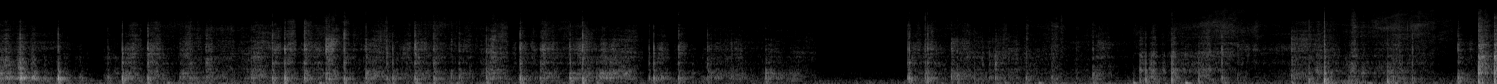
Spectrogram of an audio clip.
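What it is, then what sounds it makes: Wooden table top under nail scratching and tapping. The backs of fingernails tap and trace across a large, solid, smooth white-finished wooden table top in fast, scratchy strokes. The sound is a soft, dense patter of dry scrapes and light taps with almost no ring, easing into a quieter stretch partway through before the scratching picks up again.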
